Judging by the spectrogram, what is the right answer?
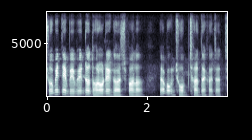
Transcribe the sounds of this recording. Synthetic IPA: ʃomit̪ebebʱinːod̪ʱɔɾoneɡad͡ʑpala | ḛbɔŋd͡ʑʱom̚t͡ɕʰaɾd̪ɛkʰad͡ʑa̰tːɕʰi

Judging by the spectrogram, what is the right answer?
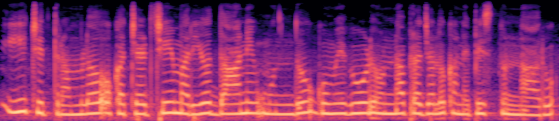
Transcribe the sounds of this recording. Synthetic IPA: iːt͡ʃit̪ɾɐmlo̞ːɔkɐt͡ʃɐɾt͡ʃimɐɾijud̪aːnimund̪uɡʱumiɡuːɽuːnːɐpɾɐd͡ʒɐlukɐnipist̪unːaːɾu

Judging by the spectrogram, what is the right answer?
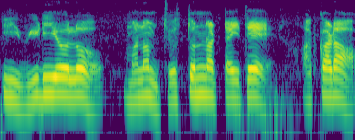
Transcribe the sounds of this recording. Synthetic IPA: iːʋiːɖijoːloː | mɐnɐmt͡ʃuːst̪unːɐʈːɐjit̪eː | ɐkːɐɽɐ

